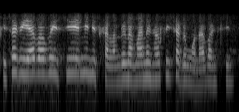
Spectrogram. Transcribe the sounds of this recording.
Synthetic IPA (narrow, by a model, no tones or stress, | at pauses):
pisaɡijababuisiminiskalamdunamanɨŋɦasiʃadumonabaŋsin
